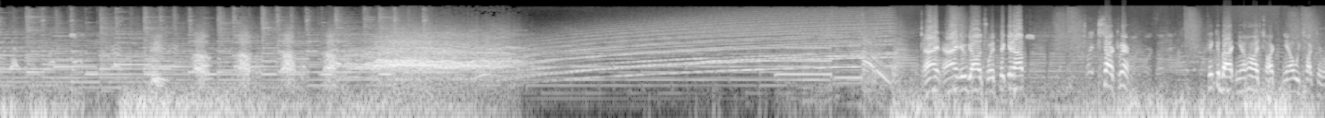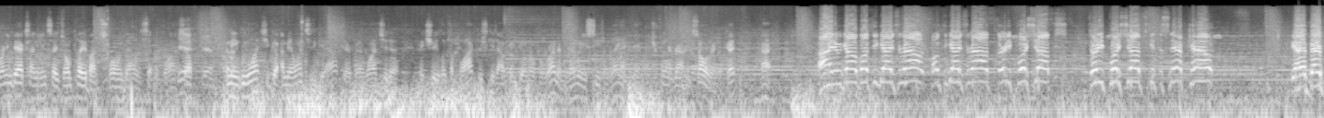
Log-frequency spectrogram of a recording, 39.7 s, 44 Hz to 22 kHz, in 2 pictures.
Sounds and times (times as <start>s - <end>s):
Music: 0.0s - 39.7s
Speech: 18.1s - 31.5s.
